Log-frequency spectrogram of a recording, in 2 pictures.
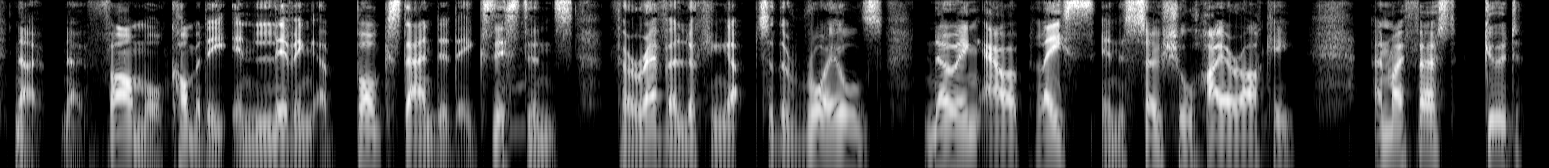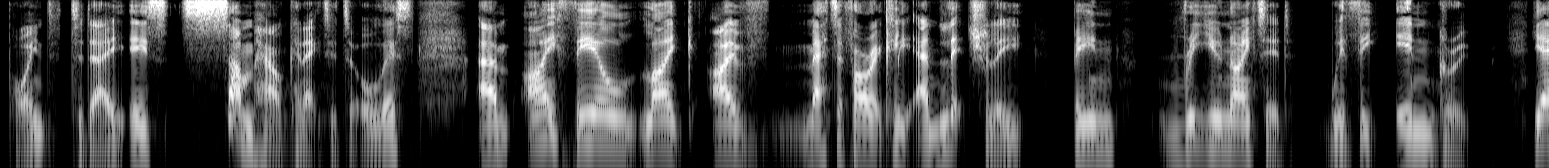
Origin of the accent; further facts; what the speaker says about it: United Kingdom; But hey, that is kind of a stereotype of being British, right? Complaining and never being overly satisfied with life.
